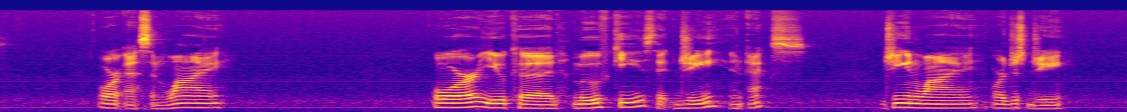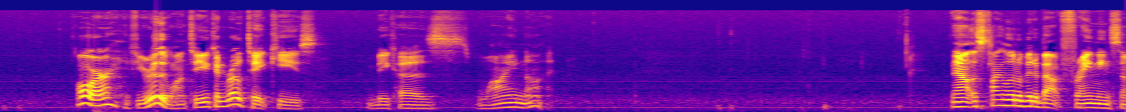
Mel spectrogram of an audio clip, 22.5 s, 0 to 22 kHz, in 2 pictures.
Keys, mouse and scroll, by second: 5.6 g, 9.9 g, 12.1-13.4 drag, 13.1 r.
